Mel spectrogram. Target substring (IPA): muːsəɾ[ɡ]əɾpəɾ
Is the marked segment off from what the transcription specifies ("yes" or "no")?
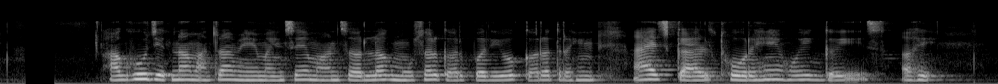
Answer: yes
